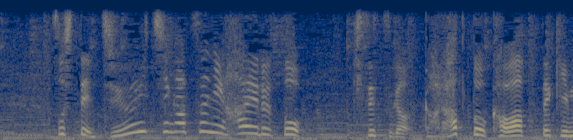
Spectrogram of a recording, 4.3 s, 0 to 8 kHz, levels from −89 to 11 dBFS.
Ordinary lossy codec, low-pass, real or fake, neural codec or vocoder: none; 7.2 kHz; real; none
